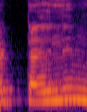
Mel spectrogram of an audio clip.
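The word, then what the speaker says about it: ptyalin: Salivary amylase या टाइलिन जो है ये बाहर चला गया है ना, स्लाइवरी अमाइलेज या फिर इसे हम लोग कहते हैं टाइलिन, पी साइलेंट है टाइलिन।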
